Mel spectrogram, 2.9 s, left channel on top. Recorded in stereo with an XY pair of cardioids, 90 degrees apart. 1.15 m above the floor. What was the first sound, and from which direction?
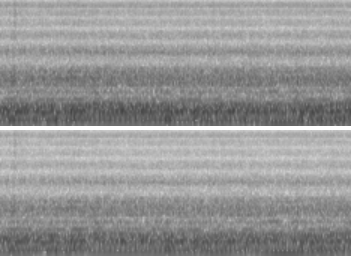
An engine running, 35° left.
